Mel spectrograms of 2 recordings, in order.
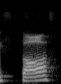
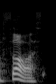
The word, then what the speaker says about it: Thoth: Me personally I just say Thoth because when I saw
